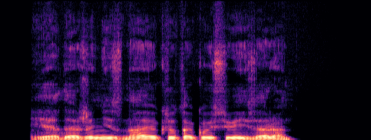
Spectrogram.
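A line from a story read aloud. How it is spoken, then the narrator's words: Calm reply. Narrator (Russian): спокойно ответил Нед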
